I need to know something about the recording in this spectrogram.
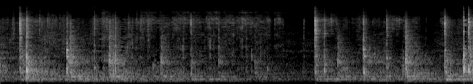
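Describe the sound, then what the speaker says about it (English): A spoon scrapes and knocks against a pan while tomato sauce is stirred, in two bursts of repeated clinks and scraping strokes with a brief pause between, close and fairly loud, with no talking. "Stir it up."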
